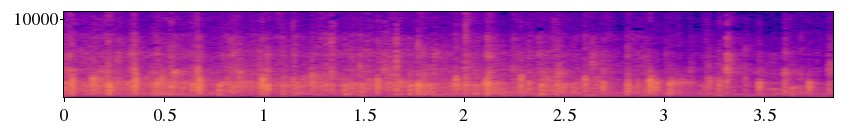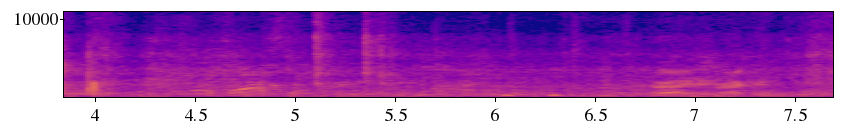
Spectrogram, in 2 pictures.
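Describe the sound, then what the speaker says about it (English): Crowd applause at a 4-H pig show at the Shelby County Fair, honoring the reserve heavyweight: dense, steady clapping for about four seconds, then thinning out to scattered claps under an announcer's voice and murmuring. "Let's give that young man a big round of applause for your reserve heavyweight."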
